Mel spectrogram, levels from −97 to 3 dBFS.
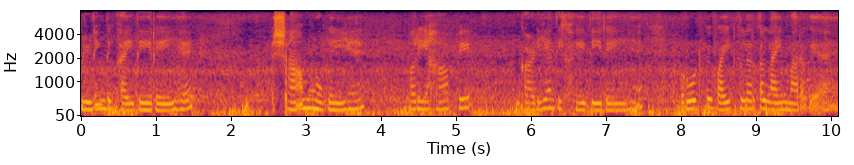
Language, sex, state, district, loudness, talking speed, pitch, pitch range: Hindi, female, Uttar Pradesh, Gorakhpur, -17 LUFS, 155 wpm, 205 Hz, 195-230 Hz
